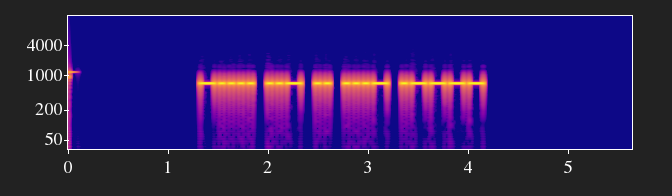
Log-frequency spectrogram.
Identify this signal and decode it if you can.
Morse code, heard as a keyed tone, about 25 wpm, 700 Hz. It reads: 6UIV1
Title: Code Groups - 5 Letter:Numbers - 25wpm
